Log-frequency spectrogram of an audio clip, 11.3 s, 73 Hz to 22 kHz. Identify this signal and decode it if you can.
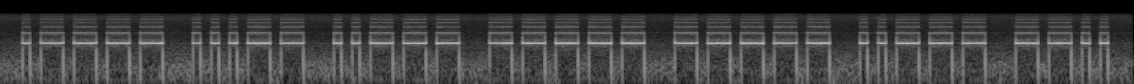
Morse code, heard as a keyed tone, about 13 wpm, 1170 Hz. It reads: 132002Z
